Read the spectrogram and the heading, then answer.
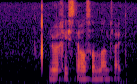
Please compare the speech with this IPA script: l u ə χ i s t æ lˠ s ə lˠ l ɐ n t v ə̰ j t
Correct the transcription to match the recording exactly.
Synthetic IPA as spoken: l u ə χ i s t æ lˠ s ə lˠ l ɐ n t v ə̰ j t

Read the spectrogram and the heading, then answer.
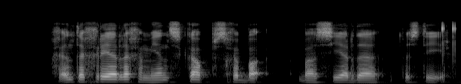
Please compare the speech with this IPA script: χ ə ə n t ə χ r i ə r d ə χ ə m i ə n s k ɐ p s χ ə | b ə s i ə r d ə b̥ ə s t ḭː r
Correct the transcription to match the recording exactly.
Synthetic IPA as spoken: χ ə ə n t ə χ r i ə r d ə χ ə m i ə n s k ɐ p s χ ə | b ɐ s i ə r d ə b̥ ə s t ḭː r

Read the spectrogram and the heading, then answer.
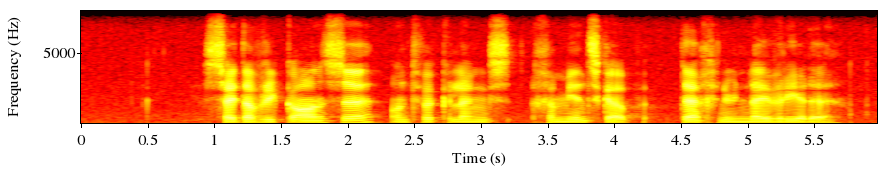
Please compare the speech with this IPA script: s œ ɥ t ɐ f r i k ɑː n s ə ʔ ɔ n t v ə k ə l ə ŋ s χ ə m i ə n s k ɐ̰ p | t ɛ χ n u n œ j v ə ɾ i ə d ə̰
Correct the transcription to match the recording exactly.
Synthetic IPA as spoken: s œ ɥ t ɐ f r i k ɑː n s ə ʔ ɔ n t v ə k ə l ə ŋ s χ ə m i ə n s k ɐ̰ p | t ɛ χ n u n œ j v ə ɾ i ə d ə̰

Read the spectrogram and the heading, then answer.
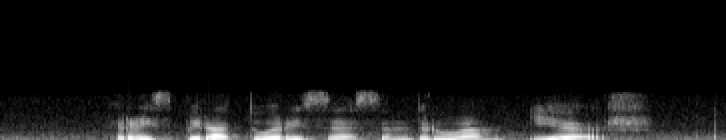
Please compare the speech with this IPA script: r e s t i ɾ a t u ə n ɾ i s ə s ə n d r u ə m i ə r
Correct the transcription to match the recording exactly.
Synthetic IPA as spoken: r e s p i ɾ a t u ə ɾ i s ə s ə n d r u ə m i ə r

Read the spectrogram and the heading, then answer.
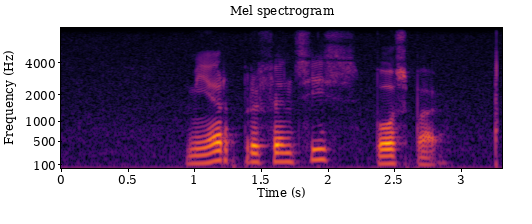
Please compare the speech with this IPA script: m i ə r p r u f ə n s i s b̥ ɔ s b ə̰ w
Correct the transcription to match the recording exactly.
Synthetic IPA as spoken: m i ə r p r u f ə n s i s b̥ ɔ s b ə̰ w

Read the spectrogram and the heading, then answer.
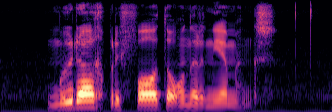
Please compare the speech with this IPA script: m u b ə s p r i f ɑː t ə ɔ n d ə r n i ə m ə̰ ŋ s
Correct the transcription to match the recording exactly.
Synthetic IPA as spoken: m u d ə χ p r i f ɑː t ə ɔ n d ə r n i ə m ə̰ ŋ s

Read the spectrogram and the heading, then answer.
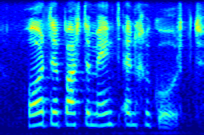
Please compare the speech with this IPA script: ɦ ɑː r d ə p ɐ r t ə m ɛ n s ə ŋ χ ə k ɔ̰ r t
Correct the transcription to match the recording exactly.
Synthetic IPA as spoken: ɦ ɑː r d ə p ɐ r t ə m ɛ n t ə n χ ə k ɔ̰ r t

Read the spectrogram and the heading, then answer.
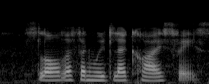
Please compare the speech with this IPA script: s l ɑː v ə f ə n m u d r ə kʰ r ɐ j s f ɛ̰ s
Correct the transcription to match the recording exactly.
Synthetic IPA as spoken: s l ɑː v ə f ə n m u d l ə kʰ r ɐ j s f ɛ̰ s

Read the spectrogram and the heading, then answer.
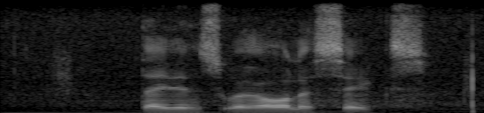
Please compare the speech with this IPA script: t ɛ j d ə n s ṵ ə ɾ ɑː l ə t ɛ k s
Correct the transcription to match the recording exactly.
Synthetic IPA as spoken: t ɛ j d ə n s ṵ ə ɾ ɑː l ə s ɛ k s

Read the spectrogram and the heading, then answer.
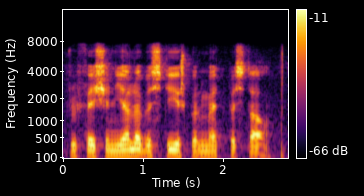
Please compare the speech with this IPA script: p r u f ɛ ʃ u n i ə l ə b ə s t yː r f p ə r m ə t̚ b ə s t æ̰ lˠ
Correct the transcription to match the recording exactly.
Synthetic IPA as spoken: p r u f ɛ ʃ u n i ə l ə b ə s t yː r s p ə r m ə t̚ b ə s t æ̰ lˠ

